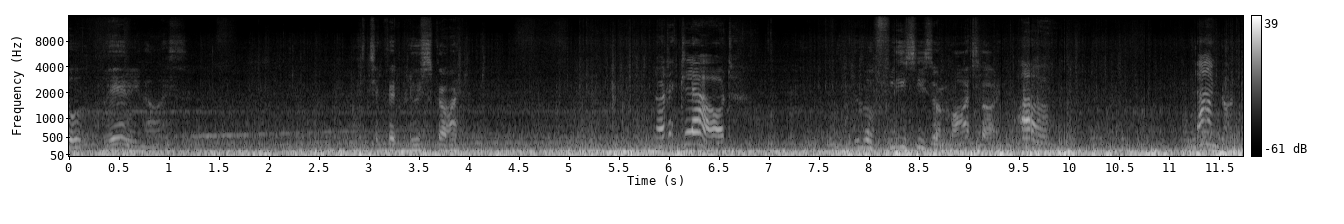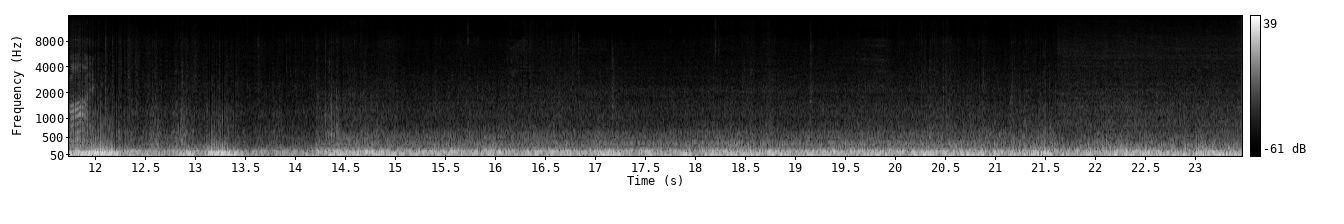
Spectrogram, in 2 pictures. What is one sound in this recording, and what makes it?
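A vehicle rumbles steadily along a gravel road.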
